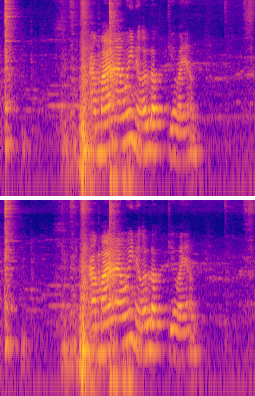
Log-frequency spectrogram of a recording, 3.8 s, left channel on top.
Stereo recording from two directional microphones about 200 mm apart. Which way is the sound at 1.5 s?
15° left (ahead or behind).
